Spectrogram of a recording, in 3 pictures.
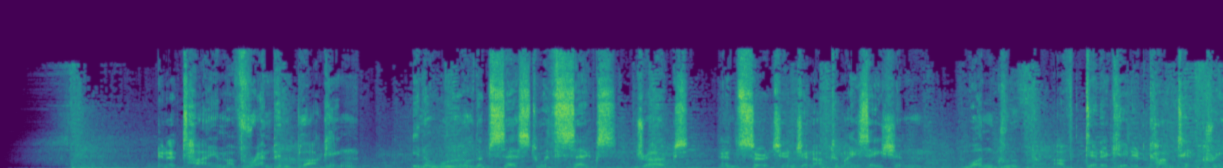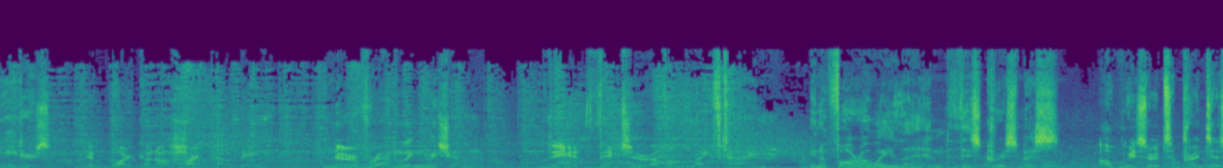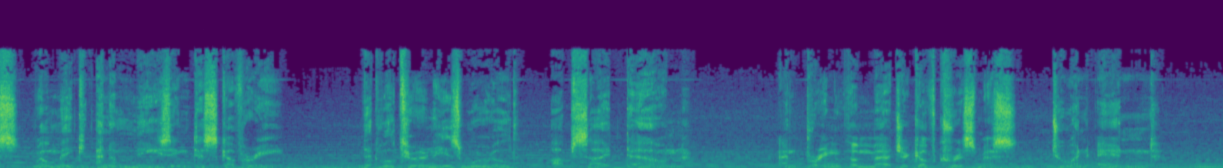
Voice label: Movie Trailer

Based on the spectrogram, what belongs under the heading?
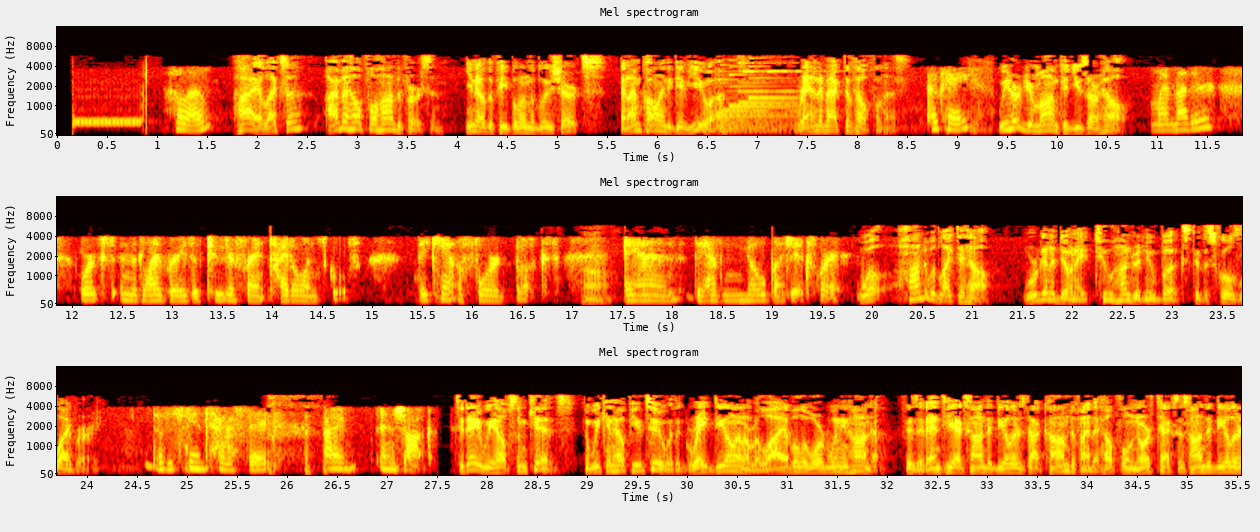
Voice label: Commercial Demo

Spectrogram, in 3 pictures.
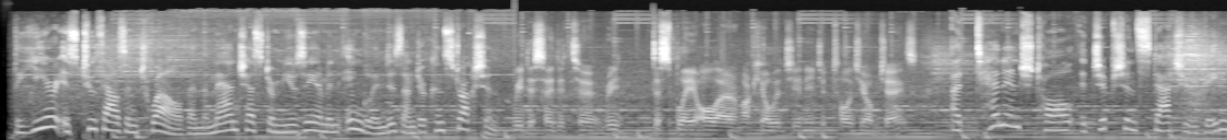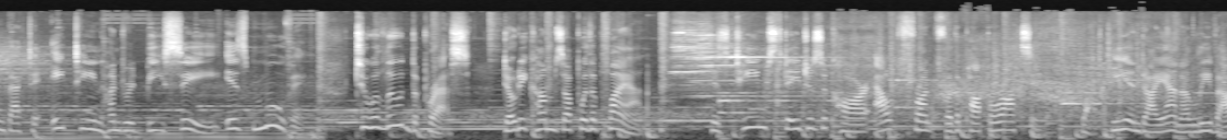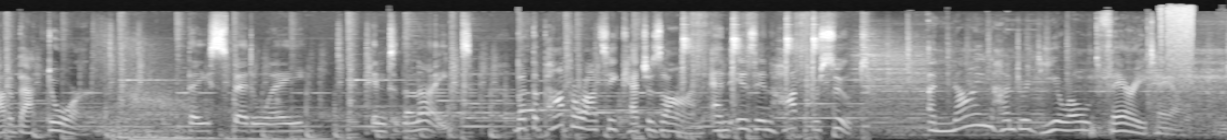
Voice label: TV & Film Documentary

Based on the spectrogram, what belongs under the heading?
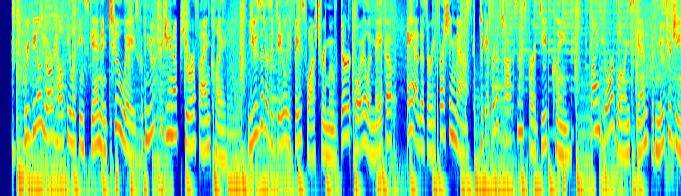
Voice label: Commercials

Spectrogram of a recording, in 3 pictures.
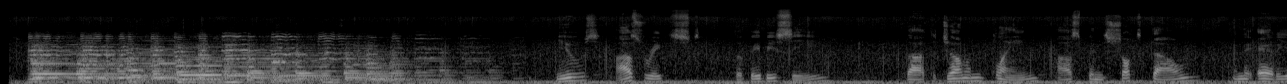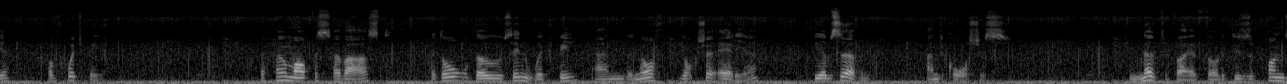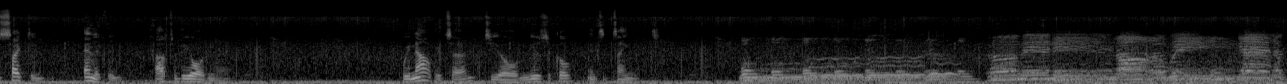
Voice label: BBC Announcer 1940

